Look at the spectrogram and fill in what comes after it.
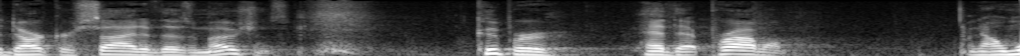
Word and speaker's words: Cowper: It's spelled C O W P E R, spelled like Cowper, but it's pronounced Cooper, William Cooper, uh, back in the 18th century and uh, 19th century.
